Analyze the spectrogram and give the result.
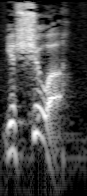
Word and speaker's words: Yeshua: And in Greek, that transliteration is spelled Yeshua. That's how you would say that.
